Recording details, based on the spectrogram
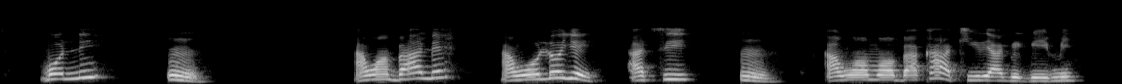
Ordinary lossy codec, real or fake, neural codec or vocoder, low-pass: none; fake; codec, 16 kHz, 6 kbps, DAC; 5.4 kHz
